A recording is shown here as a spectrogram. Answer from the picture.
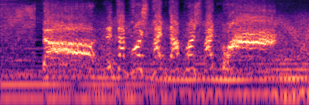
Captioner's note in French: Voix de Vegeta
